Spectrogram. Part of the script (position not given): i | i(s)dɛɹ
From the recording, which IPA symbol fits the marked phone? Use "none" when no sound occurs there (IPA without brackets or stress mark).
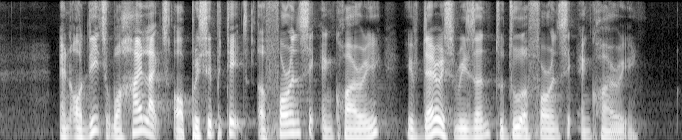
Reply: f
